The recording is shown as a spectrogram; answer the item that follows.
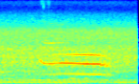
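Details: Pet cat uttering one clear, sustained meow lasting about half a second, steady and nasal with rich harmonics, against a constant low electrical hum and quiet room background while a person talks about feeding.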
